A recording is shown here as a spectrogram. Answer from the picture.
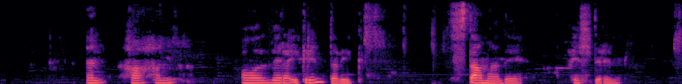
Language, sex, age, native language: Icelandic, female, 11, Icelandic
